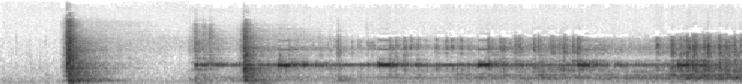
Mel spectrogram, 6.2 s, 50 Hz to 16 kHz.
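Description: A door opening as a sound effect in a 1956 radio drama: two sharp clunks a moment apart, then a steady mechanical hum with a faint rhythmic pulsing that grows slightly louder.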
